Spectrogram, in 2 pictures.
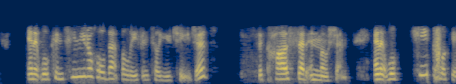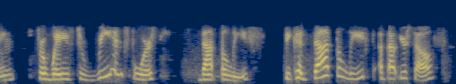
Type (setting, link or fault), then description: link, phone line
